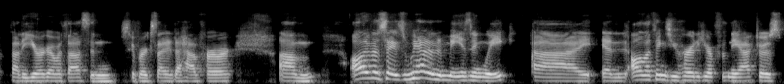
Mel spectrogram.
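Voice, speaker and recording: Effusive woman, slightly low voice. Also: fairly bright tone. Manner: effusive, encouraging. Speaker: organization leader hosting an online event. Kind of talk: informal thank-you remarks. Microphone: online video call.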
